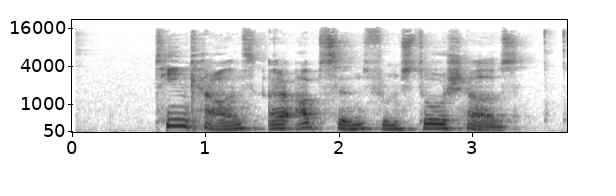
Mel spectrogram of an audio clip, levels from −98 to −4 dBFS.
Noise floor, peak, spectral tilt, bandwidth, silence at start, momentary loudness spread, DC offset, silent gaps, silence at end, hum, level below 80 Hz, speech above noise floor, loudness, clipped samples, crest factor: -71 dBFS; -10 dBFS; -5.5 dB/octave; 16.5 kHz; 0.65 s; 8 LU; under 0.1%; none; 0.35 s; none; -62 dBFS; 44 dB; -27 LUFS; under 0.1%; 16 dB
